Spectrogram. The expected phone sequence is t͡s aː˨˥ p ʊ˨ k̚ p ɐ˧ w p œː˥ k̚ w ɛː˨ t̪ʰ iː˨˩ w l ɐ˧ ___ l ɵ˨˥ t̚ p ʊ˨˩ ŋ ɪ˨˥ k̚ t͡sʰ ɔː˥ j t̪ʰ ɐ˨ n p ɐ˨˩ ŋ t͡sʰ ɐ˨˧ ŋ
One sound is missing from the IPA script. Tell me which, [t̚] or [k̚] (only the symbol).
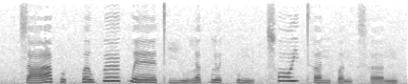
k̚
